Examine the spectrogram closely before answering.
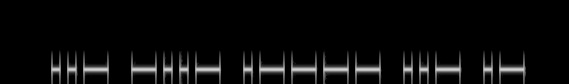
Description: Morse code, heard as a keyed tone, about 15 wpm, 700 Hz. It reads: UX1UA
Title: Call Signs Repeated 3x - 15wpm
